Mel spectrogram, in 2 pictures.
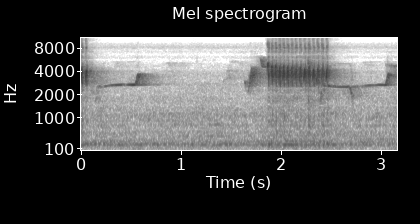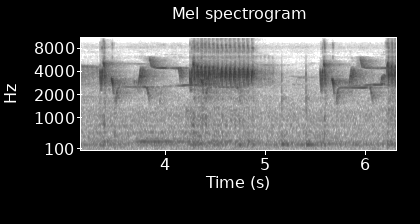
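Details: Female scarlet-backed flowerpecker giving high, thin stepped whistles mixed with loud harsh buzzy bursts roughly every two seconds, over a faint low background hum.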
